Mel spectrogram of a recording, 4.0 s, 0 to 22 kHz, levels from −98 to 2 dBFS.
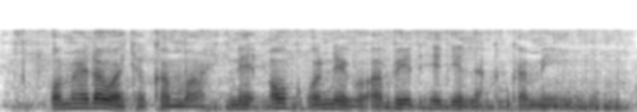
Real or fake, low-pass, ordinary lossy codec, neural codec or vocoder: fake; 7.2 kHz; none; codec, 16 kHz, 4.8 kbps, FACodec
